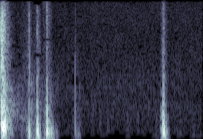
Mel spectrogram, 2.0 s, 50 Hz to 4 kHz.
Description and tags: hang-up8
another strange hang up, with two short and one long drop. Not mixed, really recorded during a call.
telephone, phone, call-drop, hang-up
